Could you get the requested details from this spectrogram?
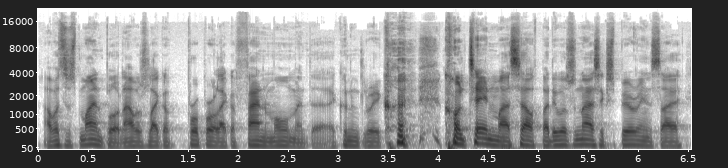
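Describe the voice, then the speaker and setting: Young man from Finland, very deep voice, relaxed casual chat, lots of fillers. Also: brisk. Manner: relaxed, many fillers and restarts. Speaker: fitness channel co-host.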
